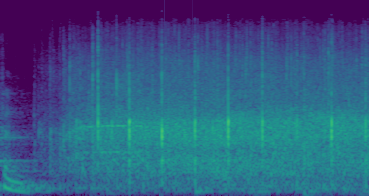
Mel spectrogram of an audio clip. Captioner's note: audience applauding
